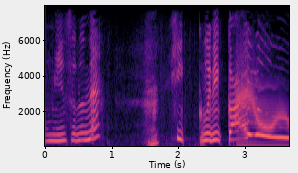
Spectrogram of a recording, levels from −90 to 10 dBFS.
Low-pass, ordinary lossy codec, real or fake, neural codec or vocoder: none; none; real; none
